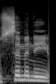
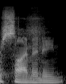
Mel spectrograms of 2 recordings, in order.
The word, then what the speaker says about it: simony: been very clear so simony or simony you and I have a different pronunciation we're just stuck with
